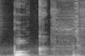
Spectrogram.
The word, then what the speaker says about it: book: Everybody pronounces it right, almost, because some people say book. It's not book, it's book. But anyway, stress-wise, everybody pronounces this right, book.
